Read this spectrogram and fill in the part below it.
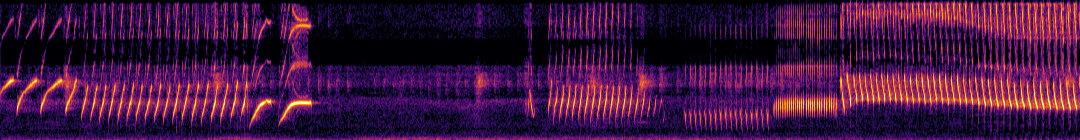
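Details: Canary song used for training and stimulating a lazy, quiet canary to sing: rapid high rising sweeps, a dry buzzy rattle, then shifting pure-toned trills and a long high rolling trill, over a low murmuring background.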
